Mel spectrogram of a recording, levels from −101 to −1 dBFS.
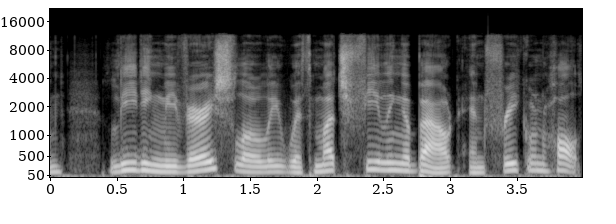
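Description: The clip is speech. Near 3.29 s there is a tiny skip in the sound. This is an overlap between stream segments. Two segments carried time stamps that overlapped, so the player discarded the shared stretch. That material was never actually duplicated. About 17 ms of real audio is lost, and the waveform jumps across the gap. Only one such skip occurs, which fits segments about 6 s long.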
